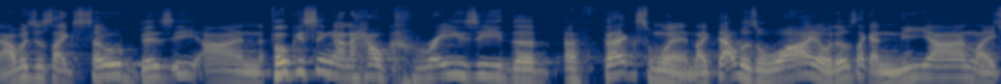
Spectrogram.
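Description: A man in his twenties giving casual, slangy reaction commentary with animated exclamations, close on a desk microphone. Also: fairly high pitch. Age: 20s. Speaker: reaction video host. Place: indoor room in front of leafy backdrop. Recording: loud music under the voice. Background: loud game trailer music.

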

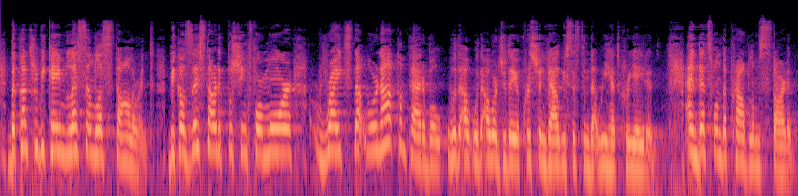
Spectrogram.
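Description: A middle-aged woman with a Lebanese accent delivering an emphatic prepared speech with rhetorical repetition. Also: a little high. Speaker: public speaker. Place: large auditorium stage at a lectern.

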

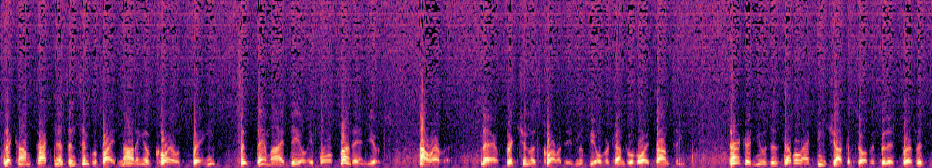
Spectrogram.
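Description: A man's voice: mid-range voice, big pitch swings, normal speed, warm tone, slight background noise, poor audio. A middle-aged American man giving scripted, instructive, salesmanlike narration in the style of a 1940s training film, on an old film soundtrack. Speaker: automotive expert presenting a sales training film.

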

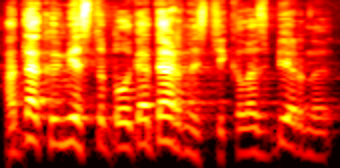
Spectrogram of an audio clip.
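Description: Husky, stammering suspect, a nervous schemer. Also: male voice, fairly high pitch, quick pace, a bit bright. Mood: evasive, pleading. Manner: obsequious, faltering, stammering. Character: frightened, evasive Sicilian male suspect under interrogation, servile schemer. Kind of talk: Soviet radio drama acting.

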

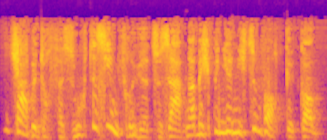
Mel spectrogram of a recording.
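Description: An older woman playing a shrewd, persistent amateur sleuth in a radio crime play, husky, polite but insistent and wry. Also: on the high side, sing-song, rapid-fire, a little mellow, full character voice.

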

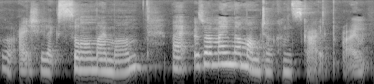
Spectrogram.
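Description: A young woman from the UK with a croaky voice, rambling through a casual video diary with lots of fillers. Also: mid-range voice, wildly swooping pitch, a little fast. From United Kingdom. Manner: rambling, chatty, many fillers and trailing asides. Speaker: vlogger. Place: indoors, abroad in Italy. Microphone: handheld phone camera.

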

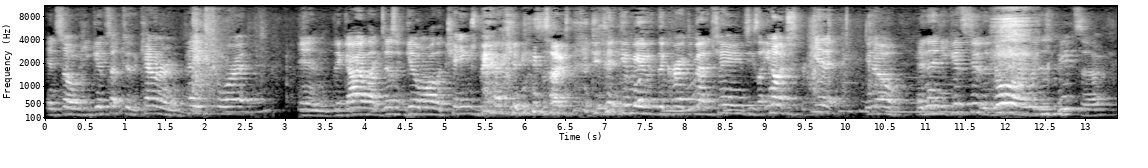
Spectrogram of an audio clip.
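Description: A middle-aged man tells stand-up stories in a folksy way and gets loud at the punchlines, his voice sitting fairly high. He is picked up from far across a small hall, so the sound is very roomy and echoey. A live audience laughs and murmurs around him. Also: normal speed, crowd noise. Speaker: stand-up comedian. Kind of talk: stand-up comedy at a congregation event. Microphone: far camera, no mic.

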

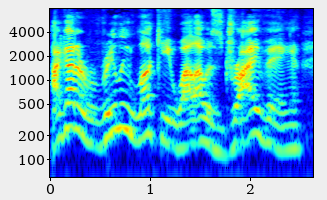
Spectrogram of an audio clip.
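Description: A hoarse young man in his twenties, chatting excitably in a casual gaming vlog from a small room. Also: on the high side, a little fast. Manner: excitable, chatty, rambling with many "like"s. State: hoarse, recovering from lost voice. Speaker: gaming YouTuber.

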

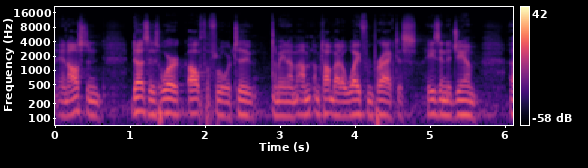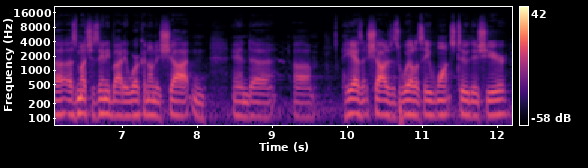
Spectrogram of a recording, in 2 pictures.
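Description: A man's voice: mid-range voice, flat delivery, brisk, fairly bright tone. A middle-aged man, a basketball head coach, talking through a loss at a postgame press conference with many fillers and restarts into a table mic. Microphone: table mic on a stand.

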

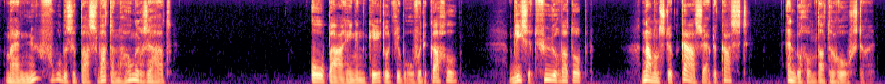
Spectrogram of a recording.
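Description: A man's voice: medium pitch, sing-song, normal speed, pauses often, slightly rough, no room sound, clean studio sound. A man narrating a scripted children's story as its storyteller.

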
